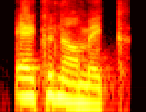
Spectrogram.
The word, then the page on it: economic: Indian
